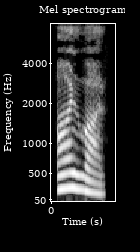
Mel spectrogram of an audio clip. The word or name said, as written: ಅಳವರಿ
